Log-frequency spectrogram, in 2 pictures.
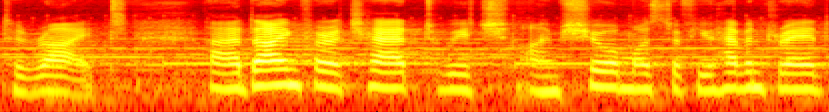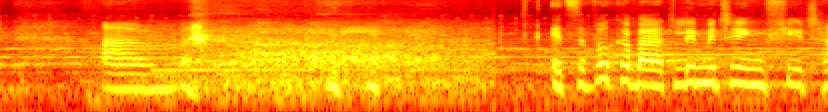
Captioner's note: laughter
